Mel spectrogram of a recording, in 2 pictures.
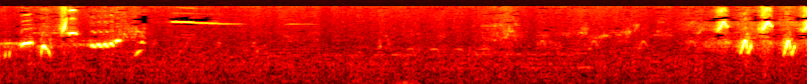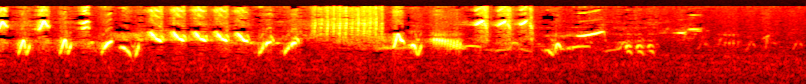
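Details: Common nightingale (sikatan londo) gives a few rapid notes, then after a quiet spell a long run of loud repeated notes, a higher rattling series, and a harsh noisy burst.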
